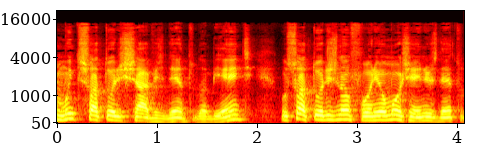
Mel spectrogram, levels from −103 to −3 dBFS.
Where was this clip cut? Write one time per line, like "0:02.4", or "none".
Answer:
none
